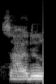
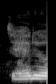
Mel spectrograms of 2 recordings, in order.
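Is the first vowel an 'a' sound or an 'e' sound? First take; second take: a sound; e sound. First: The first syllable has an 'a' vowel. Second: The first syllable has an 'e' vowel. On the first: The speaker calls it right. "সাহারি উচ্চারণটা সঠিক" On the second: The speaker calls it wrong. "সেহেরি হলো ভুল"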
